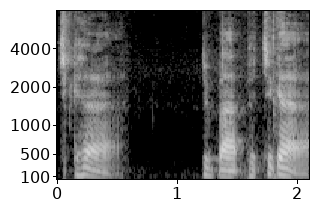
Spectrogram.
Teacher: ga is louder than the ch, but ch is on the beat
